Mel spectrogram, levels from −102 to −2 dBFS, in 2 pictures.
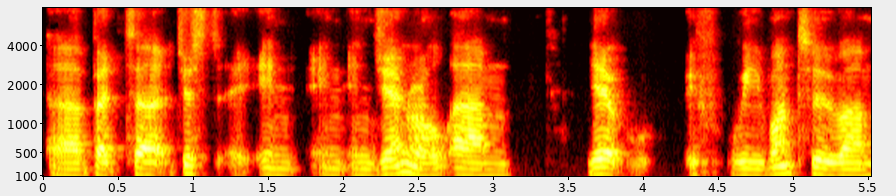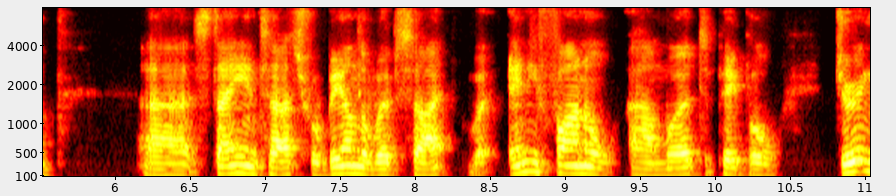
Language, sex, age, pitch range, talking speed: English, male, 30-49, 110-125 Hz, 170 wpm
